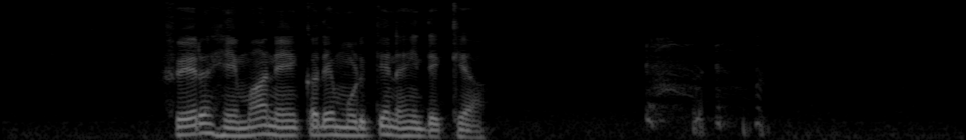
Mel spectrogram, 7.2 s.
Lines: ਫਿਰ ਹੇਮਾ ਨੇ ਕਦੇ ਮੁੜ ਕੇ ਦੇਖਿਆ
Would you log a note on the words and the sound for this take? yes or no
yes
